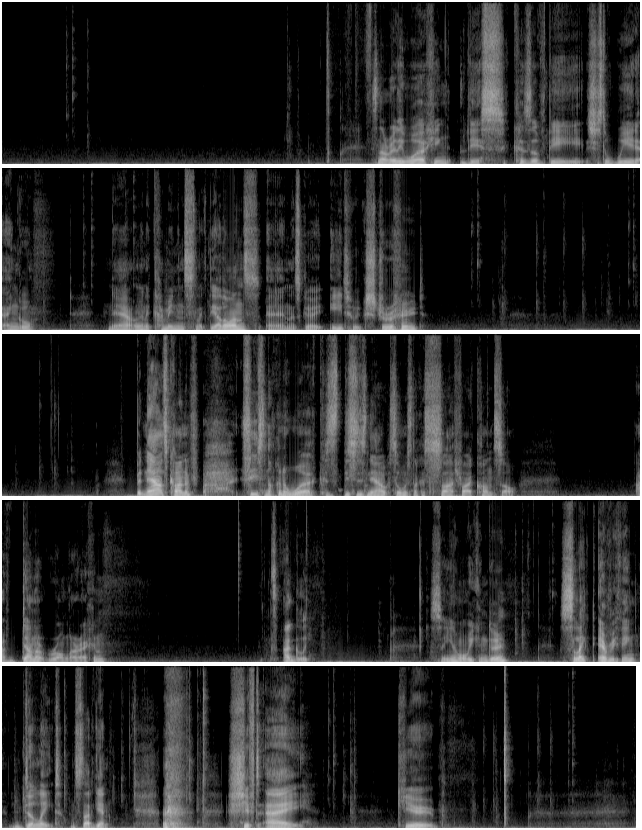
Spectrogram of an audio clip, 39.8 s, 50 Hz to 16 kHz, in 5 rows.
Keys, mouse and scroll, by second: 1.2-4.2 middle drag, 4.2-4.8 scroll down 2, 4.8-7.7 middle drag, 7.7-8.1 scroll up 2, 8.2 Tab, 8.3 middle click, 9.1 right click, 9.7 right click, 10.2 Tab, 10.5 middle click, 10.8 a, 14.2 Tab, 14.4-14.8 middle drag, 14.8 scroll down 1, 15.1-15.6 middle drag, 15.6 z, 16.6-16.9 middle drag, 16.9-20.0 scroll up 1, 26.0 scroll down 1, 27.9-28.6 scroll down 1, 29.4 middle click, 29.7 scroll down 1, 30.5 b, 31.3-32.4 scroll down 1, 32.4 Delete, 32.7-33.1 scroll up 2, 33.1-34.5 scroll down 1, 34.5 shift+a, 36.6-37.0 scroll down 2, 37.1-37.8 middle drag, 37.8 Tab, 38.1-39.1 middle drag, 39.1 right click.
